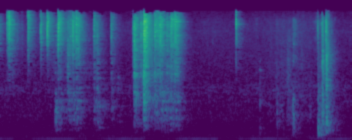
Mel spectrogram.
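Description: Metal armature wire and a pair of pliers being handled on a sketch pad and wooden workbench: a run of quick clicks and rattles, a louder clatter about two seconds in, and a single knock near the end.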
